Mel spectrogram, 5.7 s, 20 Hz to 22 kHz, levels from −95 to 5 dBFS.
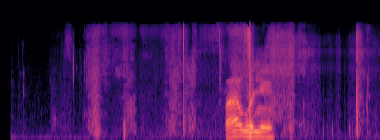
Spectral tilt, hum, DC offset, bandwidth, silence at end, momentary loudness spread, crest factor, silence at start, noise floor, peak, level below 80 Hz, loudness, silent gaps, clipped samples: -5 dB/octave; none; under 0.1%; 11.5 kHz; 0.25 s; 26 LU; 30 dB; 1.3 s; -64 dBFS; 0 dBFS; -70 dBFS; -25 LUFS; none; under 0.1%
